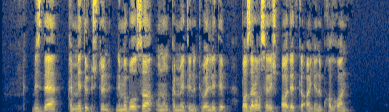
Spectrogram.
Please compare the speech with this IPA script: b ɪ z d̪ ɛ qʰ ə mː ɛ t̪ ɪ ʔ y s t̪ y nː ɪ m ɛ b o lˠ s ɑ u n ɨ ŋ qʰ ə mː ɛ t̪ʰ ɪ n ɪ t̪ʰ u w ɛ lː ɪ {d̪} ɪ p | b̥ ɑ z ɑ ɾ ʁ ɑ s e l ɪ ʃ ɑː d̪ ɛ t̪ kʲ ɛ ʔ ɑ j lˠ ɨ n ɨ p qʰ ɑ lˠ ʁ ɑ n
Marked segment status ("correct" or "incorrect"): incorrect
